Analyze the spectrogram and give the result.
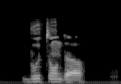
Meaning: alternative spelling of bouton d'or
- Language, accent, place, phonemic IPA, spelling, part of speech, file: French, France, Lyon, /bu.tɔ̃.d‿ɔʁ/, bouton-d'or, noun, LL-Q150 (fra)-bouton-d'or.wav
